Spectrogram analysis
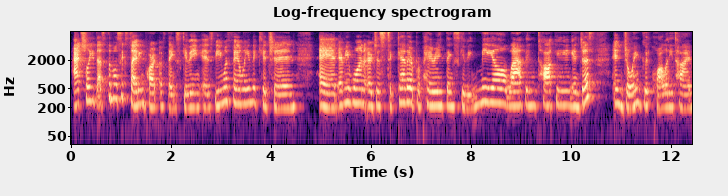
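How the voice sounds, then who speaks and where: A woman's voice: fairly high pitch, moderate pace, a bit bright. A young woman with a congested, nasal voice, chatting cheerfully and casually to camera in a home vlog. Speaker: vlogger.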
